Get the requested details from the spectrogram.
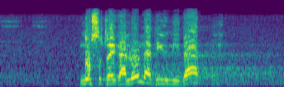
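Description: A man chants through a microphone, echoing in a large hall.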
